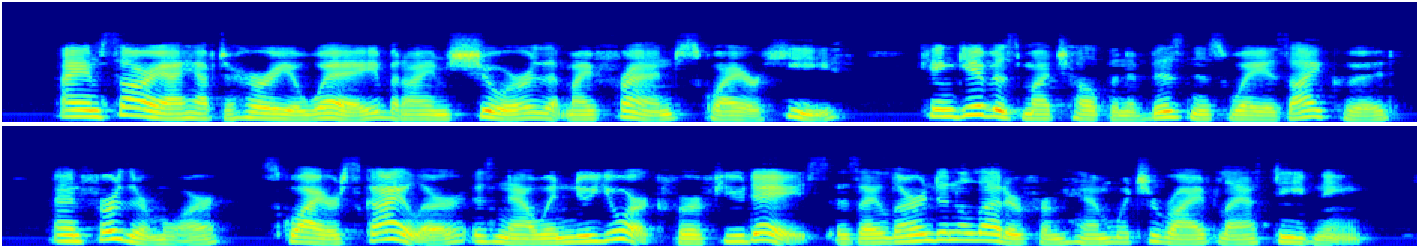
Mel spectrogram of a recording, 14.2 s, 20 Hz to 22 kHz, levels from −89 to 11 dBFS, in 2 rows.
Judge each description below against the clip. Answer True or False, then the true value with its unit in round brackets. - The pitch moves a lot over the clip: True (5.8 semitones)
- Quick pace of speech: True (230 wpm)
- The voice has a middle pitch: True (155 Hz)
